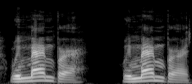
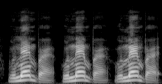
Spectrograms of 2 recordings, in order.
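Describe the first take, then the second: First: "remember" with a roomy middle beat; correct REMEMBER rhythm. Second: "remember" run together quickly, no middle beat; rushed learner REMEMBER. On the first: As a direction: linger on "mem" in "remember", then fall. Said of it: "중간에 약간 여유가 있어요". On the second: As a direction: mimic learners' hurried "remember". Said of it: "이렇게 읽잖아요". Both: Shown as a demonstration.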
